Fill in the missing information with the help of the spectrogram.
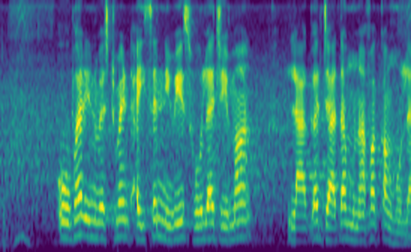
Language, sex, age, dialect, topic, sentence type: Bhojpuri, female, 25-30, Western, banking, statement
